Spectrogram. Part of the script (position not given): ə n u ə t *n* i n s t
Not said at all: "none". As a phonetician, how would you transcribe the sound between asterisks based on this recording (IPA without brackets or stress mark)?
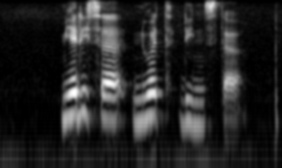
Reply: d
